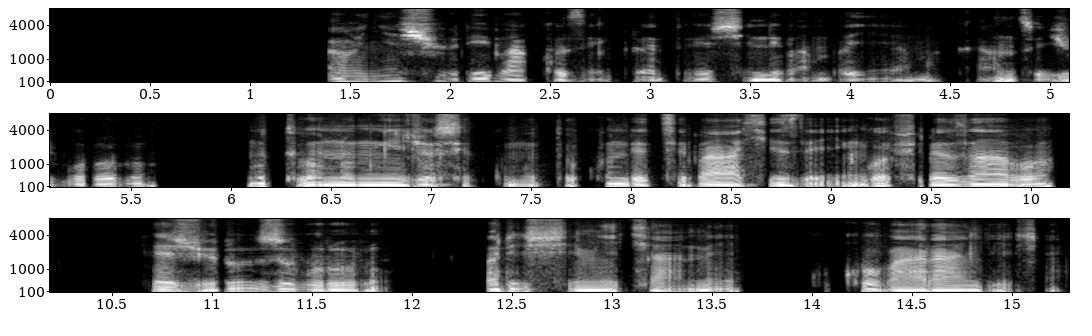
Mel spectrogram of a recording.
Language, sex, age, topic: Kinyarwanda, male, 18-24, education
